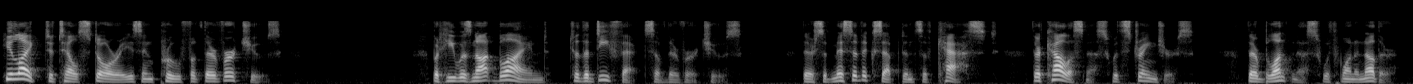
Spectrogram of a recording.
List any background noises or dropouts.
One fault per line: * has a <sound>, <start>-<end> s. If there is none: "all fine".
all fine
